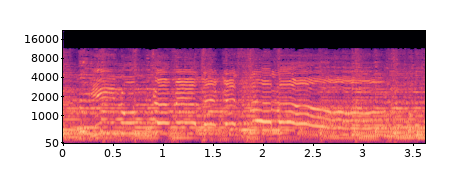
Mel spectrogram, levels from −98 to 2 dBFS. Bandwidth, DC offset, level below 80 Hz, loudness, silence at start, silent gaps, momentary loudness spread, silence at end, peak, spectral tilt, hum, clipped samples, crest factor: 11.5 kHz; under 0.1%; -58 dBFS; -13 LUFS; 0 s; none; 2 LU; 0 s; 0 dBFS; -3 dB/octave; none; under 0.1%; 14 dB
